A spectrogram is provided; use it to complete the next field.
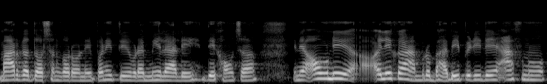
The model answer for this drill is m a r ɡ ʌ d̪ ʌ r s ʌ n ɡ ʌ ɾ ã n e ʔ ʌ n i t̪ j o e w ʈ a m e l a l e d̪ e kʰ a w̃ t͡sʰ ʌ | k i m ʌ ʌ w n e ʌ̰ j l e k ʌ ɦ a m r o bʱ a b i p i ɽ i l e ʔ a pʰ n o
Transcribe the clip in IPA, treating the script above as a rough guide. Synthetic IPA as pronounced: m a r ɡ ʌ d̪ ʌ r s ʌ n ɡ ʌ ɾ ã n e p ʌ n i t̪ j o e w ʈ a m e l a l e d̪ e kʰ a w̃ t͡sʰ ʌ | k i n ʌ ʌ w n e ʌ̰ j l e k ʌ ɦ a m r o bʱ a b i p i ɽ i l e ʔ a pʰ n o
